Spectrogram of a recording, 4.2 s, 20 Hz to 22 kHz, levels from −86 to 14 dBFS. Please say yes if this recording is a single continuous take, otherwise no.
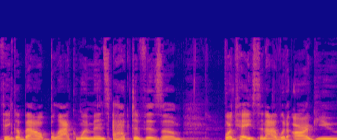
no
